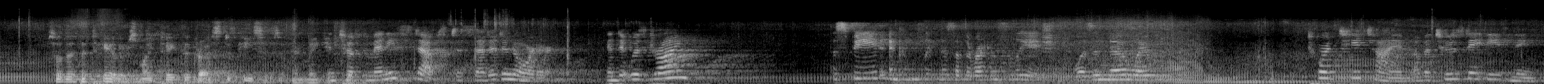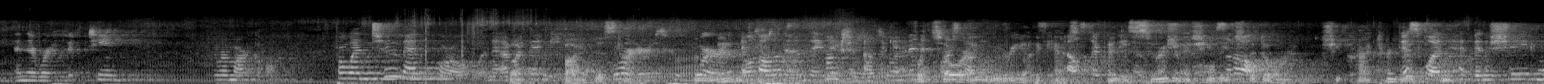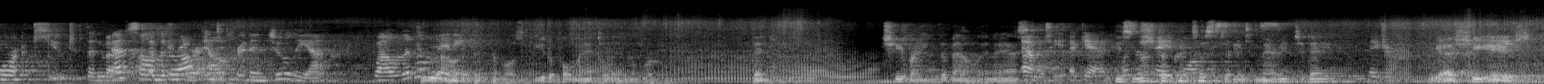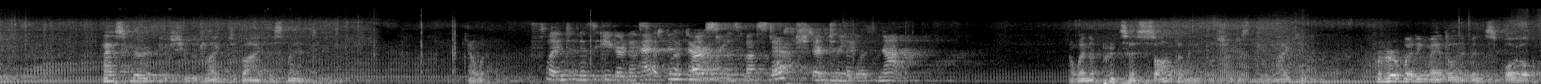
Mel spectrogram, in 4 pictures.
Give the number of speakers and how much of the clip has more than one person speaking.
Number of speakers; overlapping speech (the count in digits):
3, about 27%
